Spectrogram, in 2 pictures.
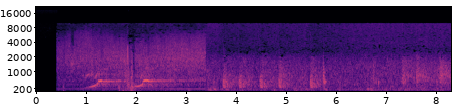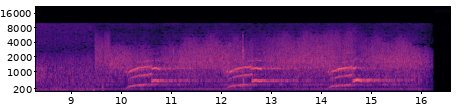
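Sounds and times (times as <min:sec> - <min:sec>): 
steady low hum: 0:00.0 - 0:16.3
rising hooting whoop calls: 0:00.8 - 0:03.4, 0:10.1 - 0:15.8
rapid sharp wooden-sounding knocks: 0:03.7 - 0:05.9.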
